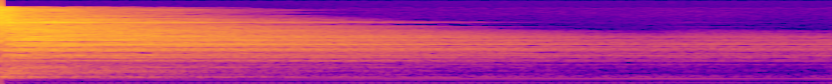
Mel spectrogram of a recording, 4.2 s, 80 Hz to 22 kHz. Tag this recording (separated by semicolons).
1-shot; cymbal; multisample; velocity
